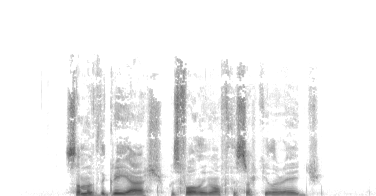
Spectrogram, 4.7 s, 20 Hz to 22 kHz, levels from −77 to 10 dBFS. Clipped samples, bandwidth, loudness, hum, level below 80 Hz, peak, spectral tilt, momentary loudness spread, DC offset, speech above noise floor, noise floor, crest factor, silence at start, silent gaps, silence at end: under 0.1%; 16 kHz; -24 LUFS; none; -78 dBFS; -6 dBFS; -3.5 dB/octave; 11 LU; under 0.1%; 45 dB; -69 dBFS; 20 dB; 0.85 s; none; 0.75 s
